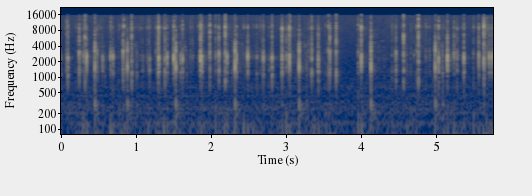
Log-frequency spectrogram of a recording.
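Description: Fingertips type continuously on a full-size mechanical keyboard with lubed switches, pink and mint PBT keycaps and a transparent acrylic case. The result is a rapid, steady stream of short, bright clacks centered around 2 kHz, each dying away almost instantly, with a soft low thock under some strokes.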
